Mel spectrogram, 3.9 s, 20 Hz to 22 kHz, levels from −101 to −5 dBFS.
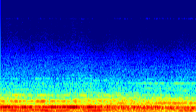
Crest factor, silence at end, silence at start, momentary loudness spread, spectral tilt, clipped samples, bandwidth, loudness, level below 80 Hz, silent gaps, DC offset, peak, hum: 12 dB; 0 s; 0 s; 6 LU; -15.5 dB/octave; under 0.1%; 1.3 kHz; -18 LUFS; -30 dBFS; none; under 0.1%; -4 dBFS; none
